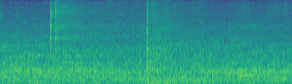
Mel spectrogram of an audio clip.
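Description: Steady background noise of an indoor sports hall with two sharp, short clicks or slaps, about two-thirds of a second apart.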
